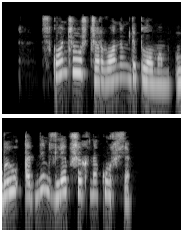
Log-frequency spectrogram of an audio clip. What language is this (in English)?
Belarusian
